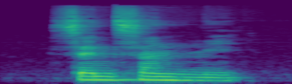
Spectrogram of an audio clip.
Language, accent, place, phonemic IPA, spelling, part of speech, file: French, France, Paris, /sɛn.sɛ̃.d(ə).ni/, Seine-Saint-Denis, proper noun, LL-Q150 (fra)-Seine-Saint-Denis.wav
- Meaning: Seine-Saint-Denis (a department of Île-de-France, France)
